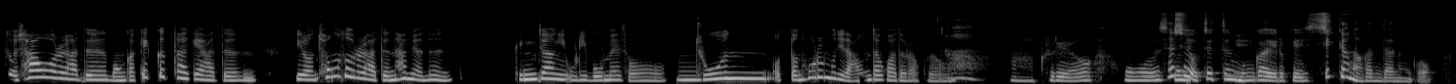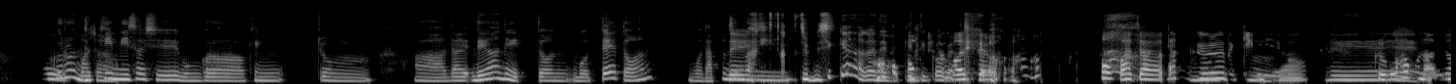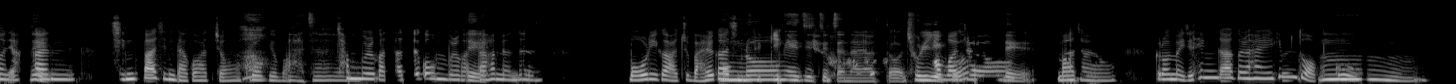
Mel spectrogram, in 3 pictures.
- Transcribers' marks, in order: tapping; other background noise; gasp; laugh; laughing while speaking: "맞아요, 맞아요"; laughing while speaking: "생각이든 좀 씻겨 나가는 느낌이 들 것 같아요"; laugh; laugh; gasp; gasp; laugh
- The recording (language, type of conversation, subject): Korean, podcast, 스트레스를 받을 때 보통 가장 먼저 무엇을 하시나요?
